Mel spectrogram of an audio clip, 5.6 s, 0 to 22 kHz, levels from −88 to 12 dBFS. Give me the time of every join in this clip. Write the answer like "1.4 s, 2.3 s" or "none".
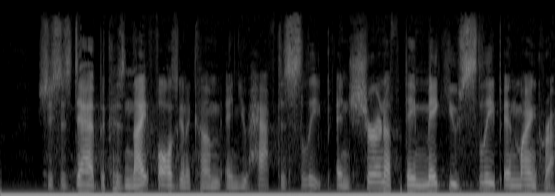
4.0 s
